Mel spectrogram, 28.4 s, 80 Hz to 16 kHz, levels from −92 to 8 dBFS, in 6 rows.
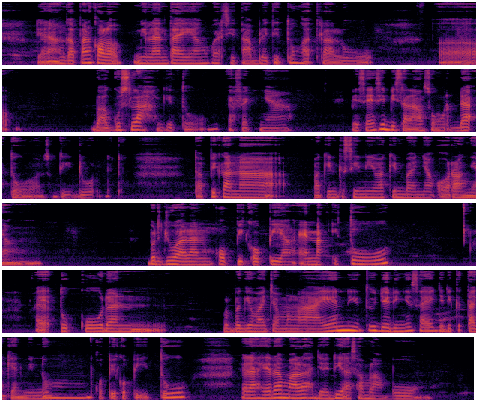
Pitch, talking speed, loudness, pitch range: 185 Hz, 120 wpm, -34 LUFS, 170-215 Hz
